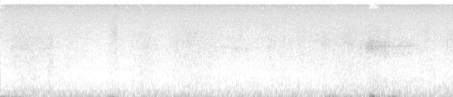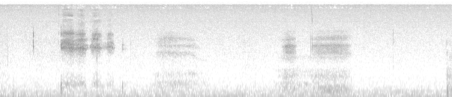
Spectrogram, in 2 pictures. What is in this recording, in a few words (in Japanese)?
心音と寝息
